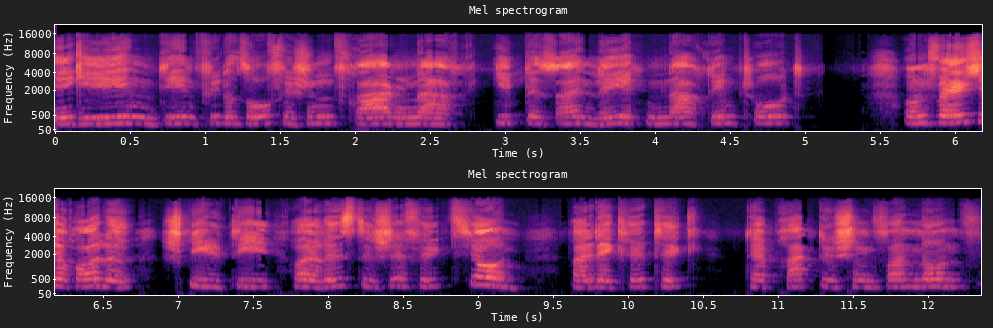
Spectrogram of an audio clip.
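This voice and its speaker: Using a put-on character voice, a female-sounding voice speaks at a fairly slow pace with a fairly high pitch. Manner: pompous, lofty, lazy.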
